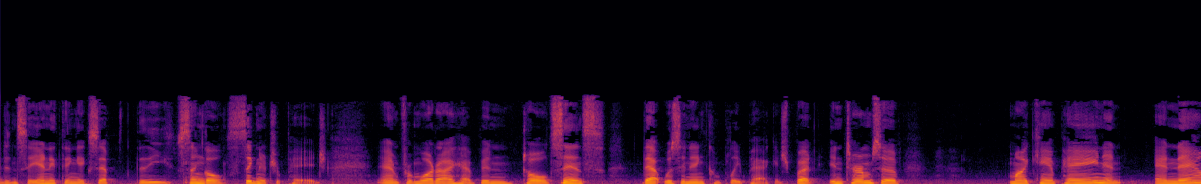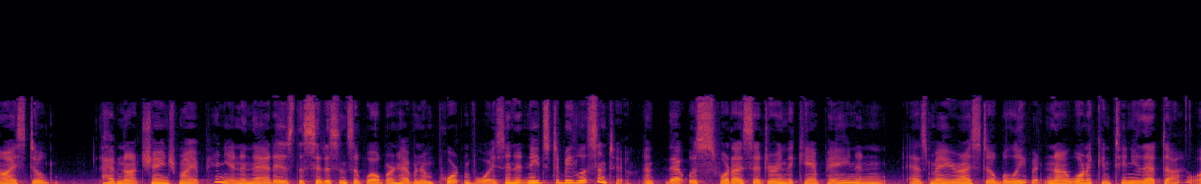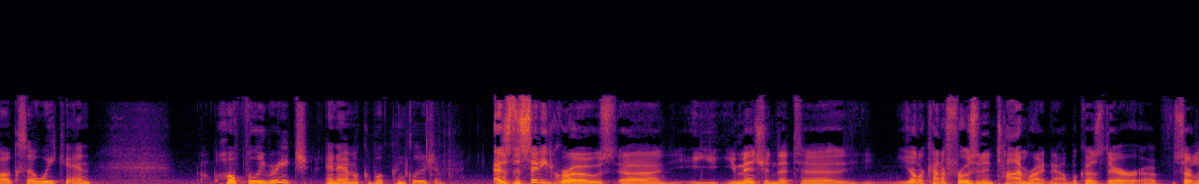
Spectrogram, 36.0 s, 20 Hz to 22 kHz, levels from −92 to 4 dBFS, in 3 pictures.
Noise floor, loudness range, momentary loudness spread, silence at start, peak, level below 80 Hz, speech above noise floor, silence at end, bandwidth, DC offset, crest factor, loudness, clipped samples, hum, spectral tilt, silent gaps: -54 dBFS; 3 LU; 10 LU; 0 s; -2 dBFS; -52 dBFS; 29 dB; 0 s; 11 kHz; under 0.1%; 22 dB; -26 LUFS; under 0.1%; none; -6 dB/octave; none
